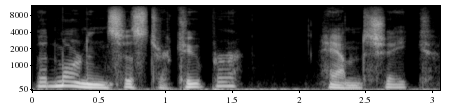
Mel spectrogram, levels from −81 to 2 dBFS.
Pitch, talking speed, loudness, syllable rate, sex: 125 Hz, 80 wpm, -18 LUFS, 4.7 syllables/s, male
